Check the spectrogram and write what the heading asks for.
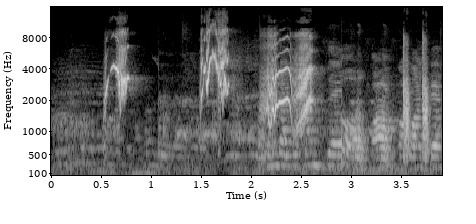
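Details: Javan myna (jalak kebo) singing as a lure song for contest birds: loud, abrupt whistled and harsh notes with sweeping slurs, bursts about once per second among softer chatter.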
